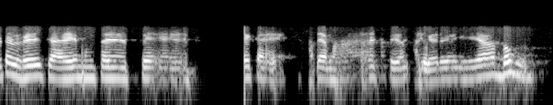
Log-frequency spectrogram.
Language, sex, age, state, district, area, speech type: Marathi, male, 18-30, Maharashtra, Ahmednagar, rural, conversation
